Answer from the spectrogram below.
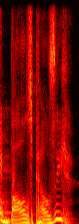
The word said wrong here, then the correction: Bell's palsy: Yeah, Bell's Palsy.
